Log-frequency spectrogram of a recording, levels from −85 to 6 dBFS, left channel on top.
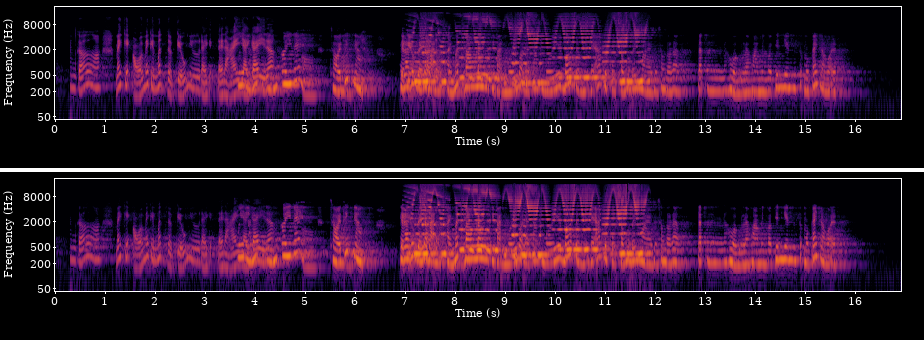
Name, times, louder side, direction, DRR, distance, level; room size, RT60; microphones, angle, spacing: voice 1, 0.3-4.4 4.9-5.2 5.7-5.9 6.9-8.0, left 3 dB, 65° left, 7 dB, 1.5 m, -38 dB
voice 2, 3.6-5.0 5.5-6.2 6.4-6.6 6.9-12.5 12.8-15.6, right 2 dB, 85° right, 6 dB, 1.7 m, -31 dB
sound 1, 7.0-11.9, right 3 dB, 35° right, 1.0 m, -27 dB
25.5 x 22.5 x 8.8 m, 1.1 s
head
